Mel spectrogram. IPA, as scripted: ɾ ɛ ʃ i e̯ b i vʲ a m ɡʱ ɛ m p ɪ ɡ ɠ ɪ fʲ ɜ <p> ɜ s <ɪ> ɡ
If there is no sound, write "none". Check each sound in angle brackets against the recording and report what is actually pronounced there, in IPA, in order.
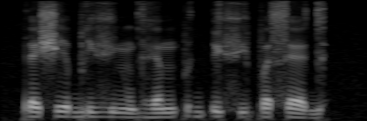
p, ɛ

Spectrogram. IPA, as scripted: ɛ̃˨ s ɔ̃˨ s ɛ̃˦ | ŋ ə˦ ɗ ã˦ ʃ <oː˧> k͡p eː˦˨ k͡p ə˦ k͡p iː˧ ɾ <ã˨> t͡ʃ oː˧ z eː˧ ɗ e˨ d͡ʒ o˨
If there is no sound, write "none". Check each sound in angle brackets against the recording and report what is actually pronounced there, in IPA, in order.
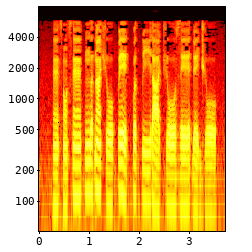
oː˨, a˨

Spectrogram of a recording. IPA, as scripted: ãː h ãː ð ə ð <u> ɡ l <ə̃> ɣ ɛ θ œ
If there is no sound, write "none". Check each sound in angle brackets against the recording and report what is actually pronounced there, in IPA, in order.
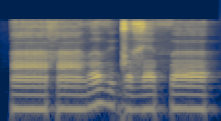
y, ə

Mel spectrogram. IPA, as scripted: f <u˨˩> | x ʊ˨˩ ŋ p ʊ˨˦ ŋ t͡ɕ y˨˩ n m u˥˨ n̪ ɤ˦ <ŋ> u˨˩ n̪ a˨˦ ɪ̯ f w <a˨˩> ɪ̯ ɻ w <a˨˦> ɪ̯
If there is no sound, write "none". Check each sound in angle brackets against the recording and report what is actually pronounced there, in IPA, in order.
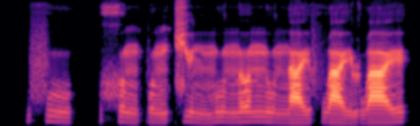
u˨˩, n̪, a˨˩, a˨˦

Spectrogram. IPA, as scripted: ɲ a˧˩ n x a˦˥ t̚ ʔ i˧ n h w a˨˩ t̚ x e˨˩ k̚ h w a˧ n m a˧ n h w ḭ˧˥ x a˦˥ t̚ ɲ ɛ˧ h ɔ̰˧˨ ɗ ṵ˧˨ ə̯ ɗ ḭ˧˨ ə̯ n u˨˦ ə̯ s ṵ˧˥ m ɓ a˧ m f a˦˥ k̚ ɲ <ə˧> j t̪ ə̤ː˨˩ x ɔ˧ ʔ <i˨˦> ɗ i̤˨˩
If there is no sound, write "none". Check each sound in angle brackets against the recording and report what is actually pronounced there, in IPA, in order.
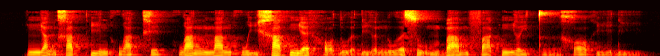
ə˧, i˨˦

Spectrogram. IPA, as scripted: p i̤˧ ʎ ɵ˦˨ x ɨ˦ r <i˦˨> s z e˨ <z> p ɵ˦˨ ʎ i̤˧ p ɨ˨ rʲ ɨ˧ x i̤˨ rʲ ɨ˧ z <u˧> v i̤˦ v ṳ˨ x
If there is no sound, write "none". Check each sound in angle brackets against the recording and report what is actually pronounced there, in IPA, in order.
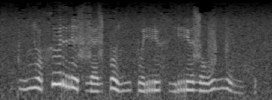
i˦˨, z, u˧

